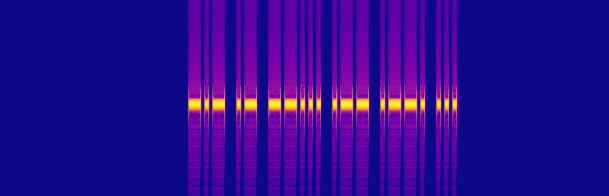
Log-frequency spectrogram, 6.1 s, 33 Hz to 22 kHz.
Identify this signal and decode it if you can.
Morse code, heard as a keyed tone, about 30 wpm, 700 Hz. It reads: KA7WPS
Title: USA Call Signs - 6 Characters - Repeated 2x - 30wpm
